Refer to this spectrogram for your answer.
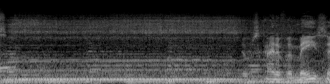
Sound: ship horn blows

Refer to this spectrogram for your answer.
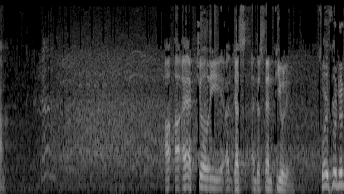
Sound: laughters

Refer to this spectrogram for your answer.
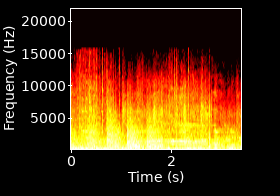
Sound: slow cackling

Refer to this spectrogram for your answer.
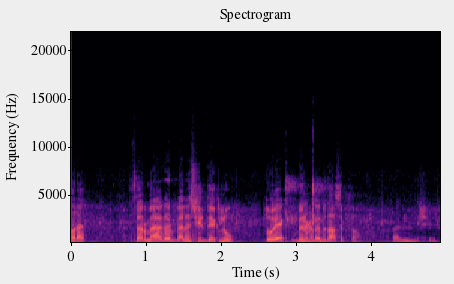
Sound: snaps finger

